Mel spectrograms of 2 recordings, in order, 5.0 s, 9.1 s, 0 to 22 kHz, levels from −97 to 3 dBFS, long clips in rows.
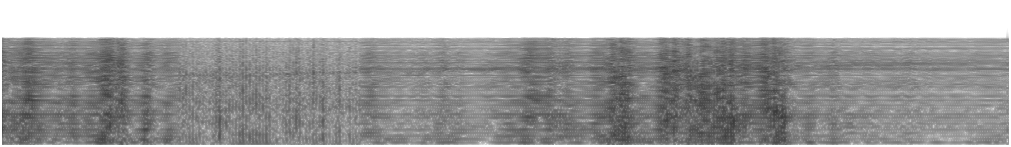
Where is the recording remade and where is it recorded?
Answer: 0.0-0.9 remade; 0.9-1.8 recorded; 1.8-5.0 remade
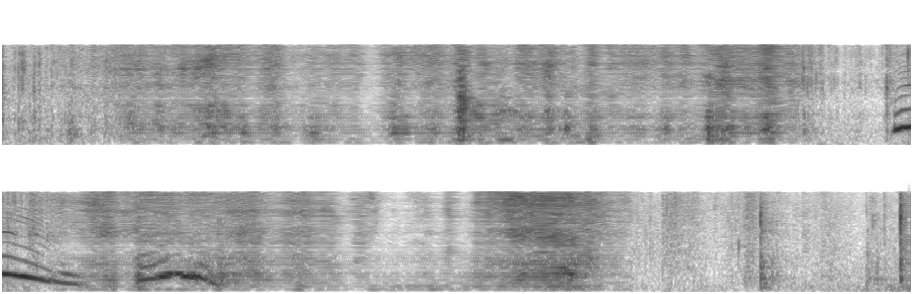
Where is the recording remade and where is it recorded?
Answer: 0.0-0.6 recorded; 0.6-4.0 remade; 4.0-4.8 recorded; 4.8-7.7 remade; 7.7-9.1 recorded

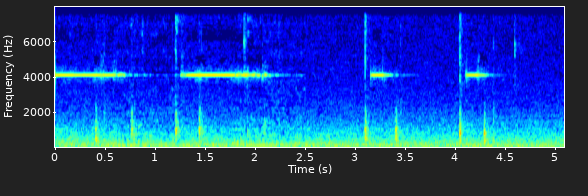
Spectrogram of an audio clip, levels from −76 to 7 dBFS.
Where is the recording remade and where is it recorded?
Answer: 0.0-0.6 recorded; 0.6-1.3 remade; 1.3-1.8 recorded; 1.8-2.5 remade; 2.5-5.1 recorded

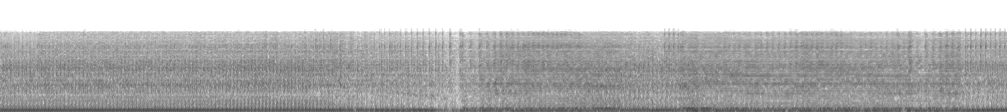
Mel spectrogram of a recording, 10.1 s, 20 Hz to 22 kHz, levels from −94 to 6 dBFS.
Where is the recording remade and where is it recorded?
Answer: 0.0-4.6 recorded; 4.6-6.2 remade; 6.2-6.8 recorded; 6.8-9.6 remade; 9.6-10.1 recorded

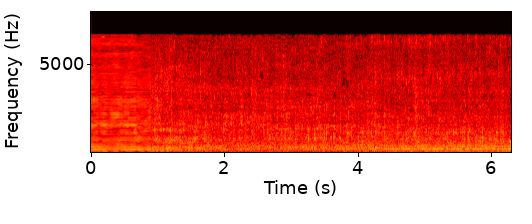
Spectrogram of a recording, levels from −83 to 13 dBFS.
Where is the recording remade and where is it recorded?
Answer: 0.0-0.9 remade; 0.9-6.3 recorded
